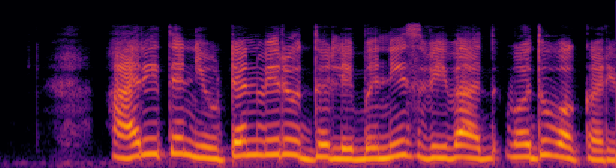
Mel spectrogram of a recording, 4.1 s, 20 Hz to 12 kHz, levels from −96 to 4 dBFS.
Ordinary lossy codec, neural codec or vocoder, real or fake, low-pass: none; none; real; 7.2 kHz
